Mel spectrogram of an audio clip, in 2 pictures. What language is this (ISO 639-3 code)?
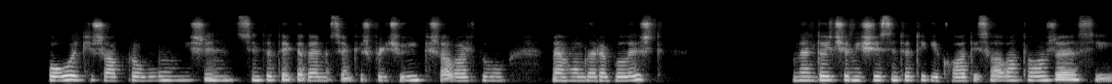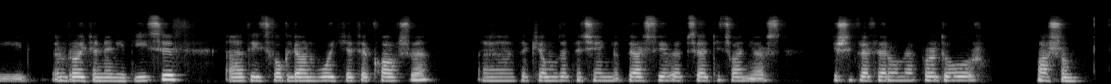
aln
